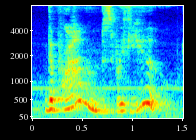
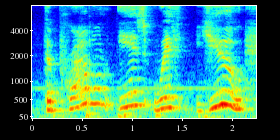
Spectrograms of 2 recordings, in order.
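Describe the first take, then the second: First: Said in the usual way. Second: "The problem is with you" said slower, each word weighed; slow emphatic repeat. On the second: Real, not acted. Host repeating her blunt verdict to the writer, slow and emphatic. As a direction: lean on it and slow it down.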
